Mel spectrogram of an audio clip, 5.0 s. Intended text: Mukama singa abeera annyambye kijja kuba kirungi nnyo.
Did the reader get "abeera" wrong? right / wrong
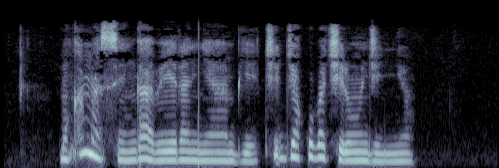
right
